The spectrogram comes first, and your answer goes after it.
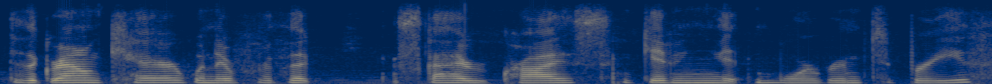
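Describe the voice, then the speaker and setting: A woman playing a gentle, earnest fae-touched woman in a tabletop game, speaking in measured, philosophical riddles. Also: medium pitch, level tone, lo-fi sound, faint music behind, close to an everyday voice. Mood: earnest, reflective.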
